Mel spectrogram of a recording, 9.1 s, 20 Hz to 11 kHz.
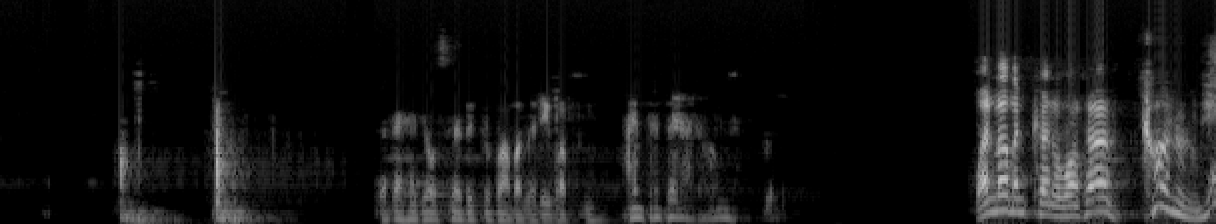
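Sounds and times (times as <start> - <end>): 
taps on a door as a prearranged signal: 0.9 - 2.1
speech: 3.0 - 6.0, 7.3 - 9.1.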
